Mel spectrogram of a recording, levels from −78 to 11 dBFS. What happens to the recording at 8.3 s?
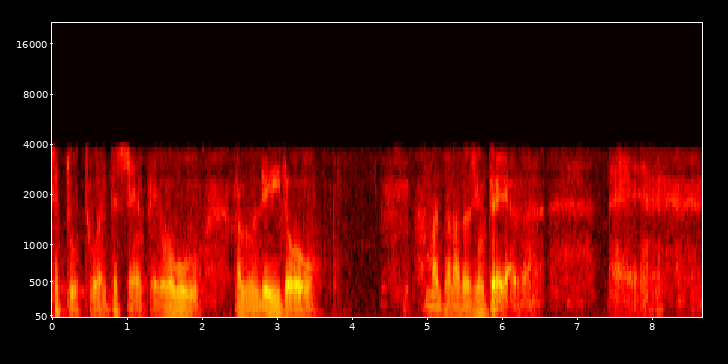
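At 8.3 s the speech carries the same two faults that run through the whole clip. The first is a distortion, likely a stuck bit: one data bit held fixed, so values are off by its weight. Pauses fill with hiss, and the waveform shows a flat noise floor where silence should be.

The second is the gravelly roughness of the GSM full-rate codec, which rebuilds the voice from a vocal-tract model driven by sparse, regular pulses. Its damage is plainly audible, and the sound fits a 13 kbps coder. On a spectrogram everything above 3.8 kHz is empty.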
